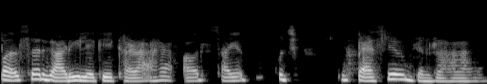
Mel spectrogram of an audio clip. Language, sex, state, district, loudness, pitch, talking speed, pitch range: Hindi, female, Uttar Pradesh, Gorakhpur, -16 LUFS, 170 Hz, 145 wpm, 160-200 Hz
